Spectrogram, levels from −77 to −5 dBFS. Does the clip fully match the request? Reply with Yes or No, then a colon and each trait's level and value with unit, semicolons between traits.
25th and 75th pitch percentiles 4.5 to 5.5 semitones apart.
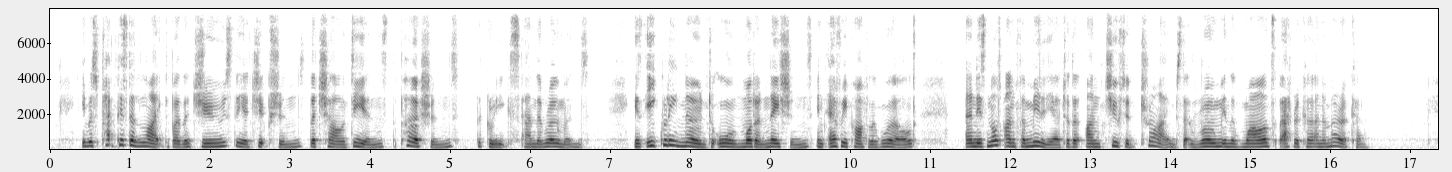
No: average, 2.7 semitones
